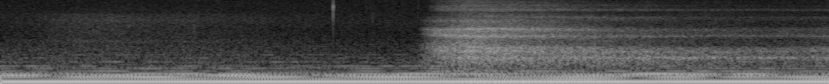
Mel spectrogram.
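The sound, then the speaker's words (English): A deep breath drawn in through the nose, then a big audible sigh, during a guided Earth Day meditation. The inhale is faint, and the breathy sigh swells strongly halfway through, all over a steady low hum. “And just taking a deep breath in through the nose with a nice big sigh.”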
